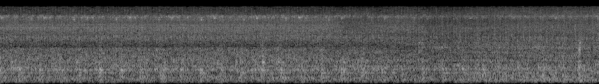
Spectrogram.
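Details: 1999 Mercedes ML320 engine running: steady run with a hissy, rough whirring over it and no clear knock; the water pump has play, a worn water pump bearing, replaced.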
